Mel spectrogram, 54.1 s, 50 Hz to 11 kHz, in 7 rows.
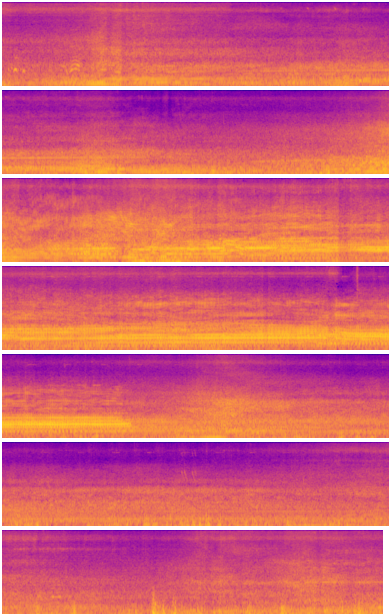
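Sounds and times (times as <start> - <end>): wind rumble on microphone: 3.0 - 35.0, 35.6 - 54.0.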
